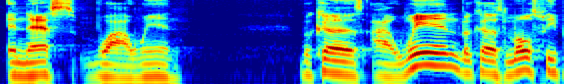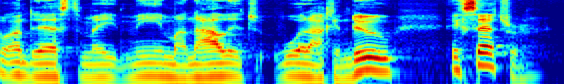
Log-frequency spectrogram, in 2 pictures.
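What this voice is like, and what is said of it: Southern American accent. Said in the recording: “I'm from the South ... my Southern accent ... he sounds dumb”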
